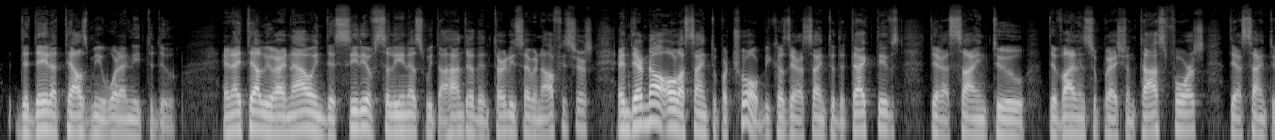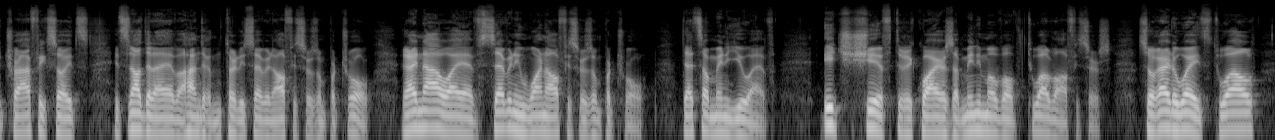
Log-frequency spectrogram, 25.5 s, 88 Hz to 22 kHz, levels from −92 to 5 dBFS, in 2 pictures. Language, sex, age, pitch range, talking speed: English, male, 50-69, 105-130 Hz, 200 wpm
